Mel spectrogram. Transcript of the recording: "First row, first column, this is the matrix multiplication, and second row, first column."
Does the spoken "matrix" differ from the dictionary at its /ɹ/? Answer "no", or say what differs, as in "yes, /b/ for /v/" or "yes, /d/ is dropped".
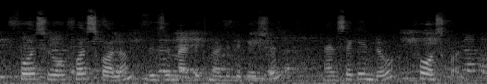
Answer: yes, /ɹ/ is dropped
